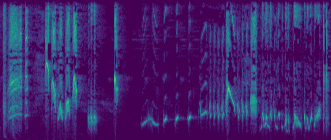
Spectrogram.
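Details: White-rumped shama song used to set other shamas singing: harsh chattering bursts, a pause, then clear whistled notes building into fast, varied twittering phrases.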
